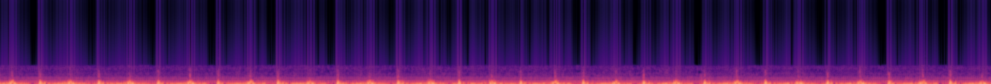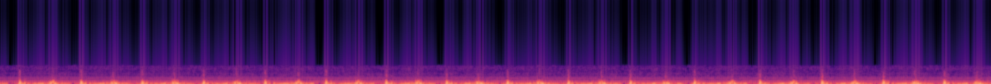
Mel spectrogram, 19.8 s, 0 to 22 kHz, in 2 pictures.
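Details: Heart sounds recorded after eating, sound quality enhanced; steady low thumping heartbeat at roughly 98 beats a minute over a constant low hum.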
